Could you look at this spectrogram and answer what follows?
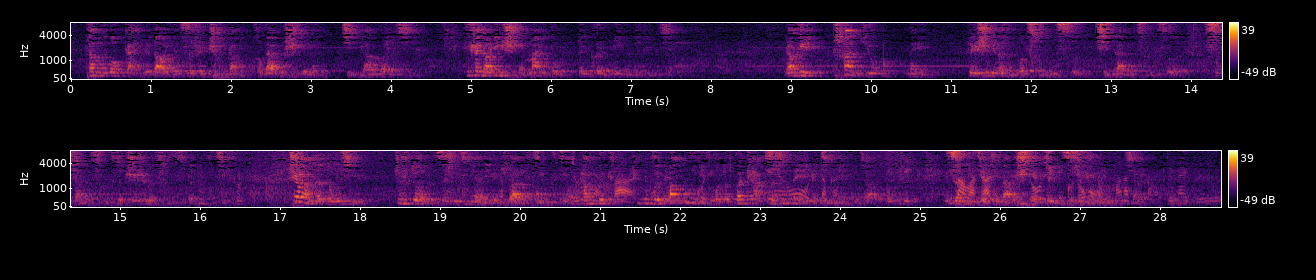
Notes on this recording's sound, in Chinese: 现在就让我们通过声音，进入 “ 这本书 ” 的 分享活动现场吧！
